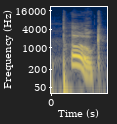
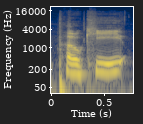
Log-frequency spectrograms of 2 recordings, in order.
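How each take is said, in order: First: One syllable, rhyming with 'joke'. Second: Two syllables, the second sounding like 'key'. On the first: "or worse, poke, as in I will poke you" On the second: "People often pronounce it Pokey"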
